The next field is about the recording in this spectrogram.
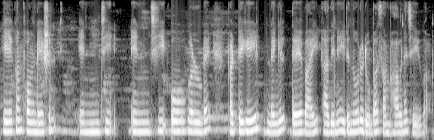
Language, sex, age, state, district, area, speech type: Malayalam, female, 18-30, Kerala, Idukki, rural, read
